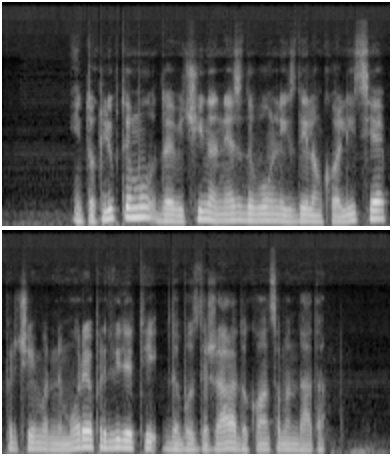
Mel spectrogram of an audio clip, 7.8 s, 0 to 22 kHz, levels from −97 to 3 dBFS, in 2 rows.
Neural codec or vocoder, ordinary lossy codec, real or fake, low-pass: none; Opus, 24 kbps; real; 19.8 kHz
